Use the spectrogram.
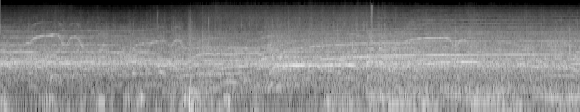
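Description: A large stadium crowd at a college football game roars steadily as the team runs onto the field, with whoops and a rising swell of cheering that is loud and continuous throughout.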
